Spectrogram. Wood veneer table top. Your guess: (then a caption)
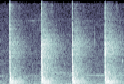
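Loose. Four finger taps on the wood veneer top of a Depression-era table, over an area where the veneer has come loose. Each tap gives a high-pitched, snare-drum-like thud with a short, bright ring, unlike the solid thud of sound veneer. This shows the loose veneer that needs repair.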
